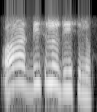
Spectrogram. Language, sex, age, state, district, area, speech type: Assamese, female, 60+, Assam, Charaideo, urban, conversation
